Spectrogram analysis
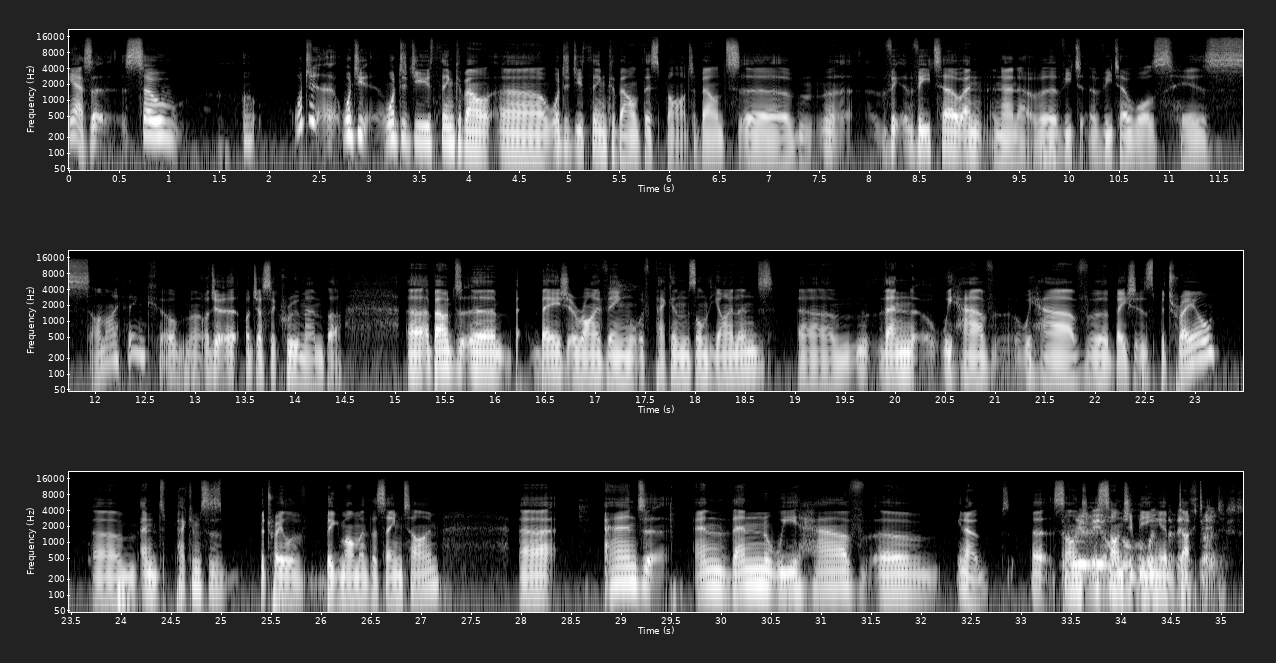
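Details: Stuttering in a male podcast host who describes himself as a stammerer.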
